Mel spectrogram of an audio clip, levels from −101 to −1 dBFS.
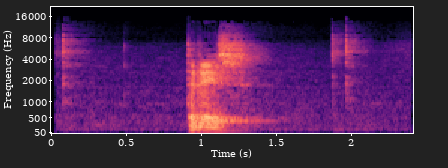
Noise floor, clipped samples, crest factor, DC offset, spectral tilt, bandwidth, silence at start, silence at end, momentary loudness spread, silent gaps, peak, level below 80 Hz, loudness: -56 dBFS; under 0.1%; 22 dB; under 0.1%; -2.5 dB/octave; 13 kHz; 0.05 s; 0.4 s; 23 LU; none; -2 dBFS; -68 dBFS; -16 LUFS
